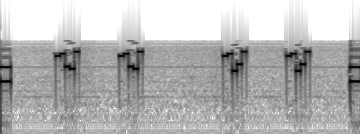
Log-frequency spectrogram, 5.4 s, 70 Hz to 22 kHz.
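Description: Five-tone selective call (ZVEI), heard as quick runs of five tones, tones of about 70 ms. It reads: 89320 89320 89140 89140
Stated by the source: Five-tone ZVEI selective call received on an SDR.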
